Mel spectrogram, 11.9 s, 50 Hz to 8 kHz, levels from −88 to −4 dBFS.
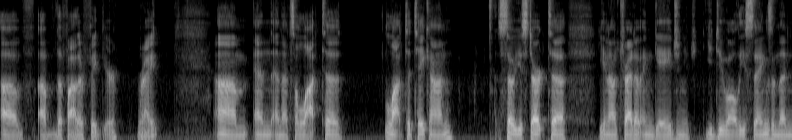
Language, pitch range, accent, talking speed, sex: English, 85-105 Hz, American, 180 wpm, male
